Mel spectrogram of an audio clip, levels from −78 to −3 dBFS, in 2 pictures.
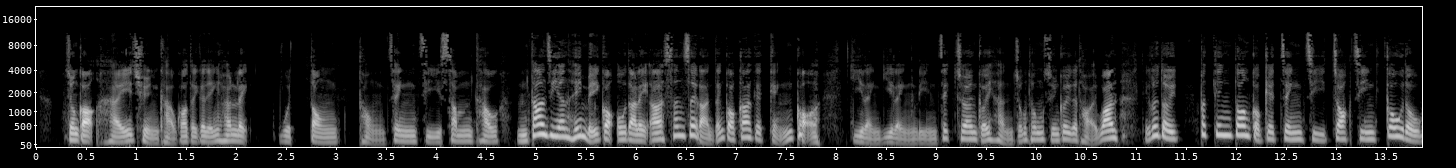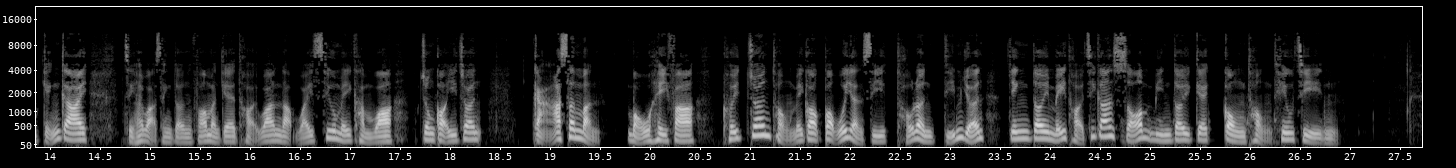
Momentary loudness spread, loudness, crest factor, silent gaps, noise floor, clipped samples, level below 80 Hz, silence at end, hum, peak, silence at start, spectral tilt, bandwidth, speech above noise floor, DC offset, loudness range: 10 LU; -25 LUFS; 22 dB; none; -66 dBFS; under 0.1%; -62 dBFS; 0.85 s; none; -2 dBFS; 0.3 s; -5.5 dB/octave; 11.5 kHz; 42 dB; under 0.1%; 4 LU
